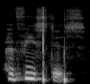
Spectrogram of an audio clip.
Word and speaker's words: Hephaestus: I think it's either Hephaestus or Hephaestus or, Hephaestus. – Yeah, so it's Hephaestus. I always said Hephaestus for some reason.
